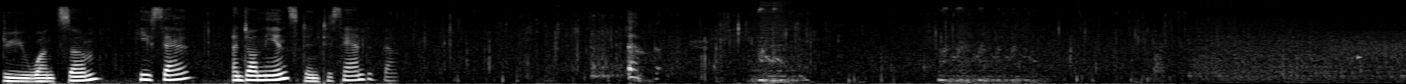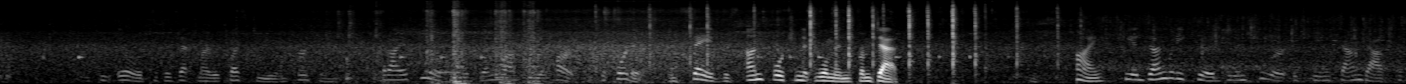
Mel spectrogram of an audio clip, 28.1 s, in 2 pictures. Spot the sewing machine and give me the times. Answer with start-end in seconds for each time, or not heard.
5.9-14.2.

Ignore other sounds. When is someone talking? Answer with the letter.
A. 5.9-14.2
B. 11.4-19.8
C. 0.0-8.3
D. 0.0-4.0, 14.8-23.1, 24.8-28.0
D.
